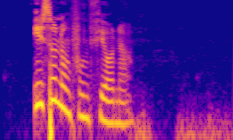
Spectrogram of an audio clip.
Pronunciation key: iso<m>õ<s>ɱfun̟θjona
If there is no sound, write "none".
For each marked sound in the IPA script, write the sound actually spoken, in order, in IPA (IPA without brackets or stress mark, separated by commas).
n, none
